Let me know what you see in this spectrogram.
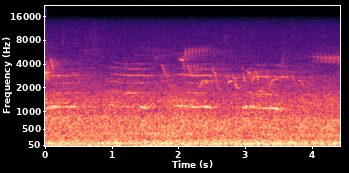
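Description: Faint bird calls in the background, short repeated notes with a few thin higher chirps, over a steady outdoor hiss.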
